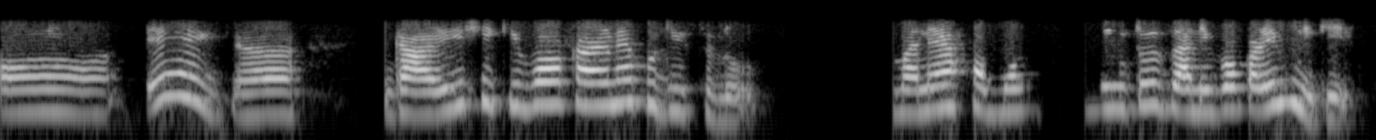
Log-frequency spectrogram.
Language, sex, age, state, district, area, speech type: Assamese, female, 18-30, Assam, Jorhat, urban, conversation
